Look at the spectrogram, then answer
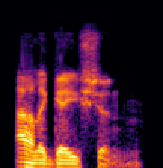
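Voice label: "allegation", British English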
